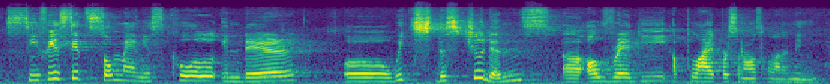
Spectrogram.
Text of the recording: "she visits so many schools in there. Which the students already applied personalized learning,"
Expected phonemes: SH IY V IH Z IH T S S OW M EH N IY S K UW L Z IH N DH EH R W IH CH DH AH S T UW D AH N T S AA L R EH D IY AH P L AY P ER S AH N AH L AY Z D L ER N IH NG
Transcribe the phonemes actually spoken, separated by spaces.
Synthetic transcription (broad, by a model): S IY F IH S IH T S S OW M EH N IY S K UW L IH N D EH R W IH CH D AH S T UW D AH N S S AA L R EH D IY AH P L AY P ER S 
